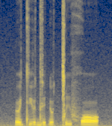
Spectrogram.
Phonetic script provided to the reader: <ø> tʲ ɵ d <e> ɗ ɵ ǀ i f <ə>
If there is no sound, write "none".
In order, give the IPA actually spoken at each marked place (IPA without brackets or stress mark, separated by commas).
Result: ø, i, ɔ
